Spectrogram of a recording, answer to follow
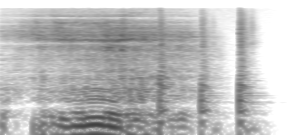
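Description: A person snoring: one long rumbling snore lasting just over a second, followed by a few short clicks.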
